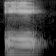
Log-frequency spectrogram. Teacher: es una vocal alta de acuerdo y es anterior y es decir que para producir la i eh nos vamos · La I, cuando uno dice I, es una vocal alta, ¿de acuerdo? Y es anterior.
